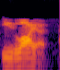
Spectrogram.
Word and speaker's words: Elijah: Hey, this is Elijah. I'm the person that called in yesterday with the Becky Lynch, Roman Reigns, Seth Rollins storyline. Sorry, last week. My name is pronounced Elijah. I'm not a Wyatt.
